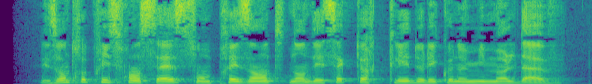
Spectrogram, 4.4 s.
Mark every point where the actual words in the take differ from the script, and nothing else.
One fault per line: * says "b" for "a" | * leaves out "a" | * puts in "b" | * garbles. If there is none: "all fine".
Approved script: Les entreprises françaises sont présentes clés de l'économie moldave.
* puts in "dans des secteurs"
